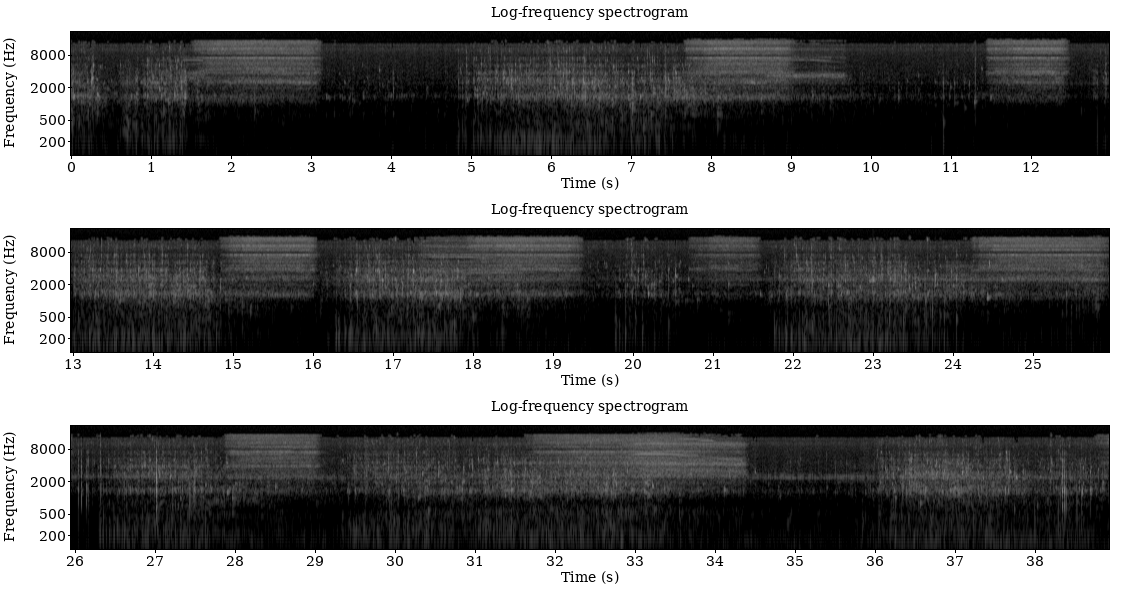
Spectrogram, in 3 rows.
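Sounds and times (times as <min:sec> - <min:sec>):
exhaled air bubbling: 0:00.0 - 0:01.8, 0:03.2 - 0:08.3, 0:12.8 - 0:15.2, 0:16.2 - 0:24.8, 0:25.6 - 0:38.9
regulator inhalation hiss: 0:01.6 - 0:03.1, 0:07.7 - 0:09.7, 0:11.5 - 0:12.5, 0:14.9 - 0:16.1, 0:17.9 - 0:19.4, 0:24.4 - 0:26.0, 0:28.0 - 0:29.1, 0:32.1 - 0:34.4.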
